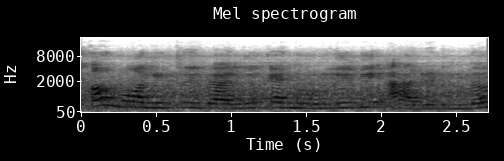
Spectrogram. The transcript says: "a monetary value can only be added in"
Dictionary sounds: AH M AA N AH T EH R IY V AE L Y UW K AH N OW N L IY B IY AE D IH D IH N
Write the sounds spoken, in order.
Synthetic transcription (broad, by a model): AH M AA N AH T R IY V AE L Y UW K AH N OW L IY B IY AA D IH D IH N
